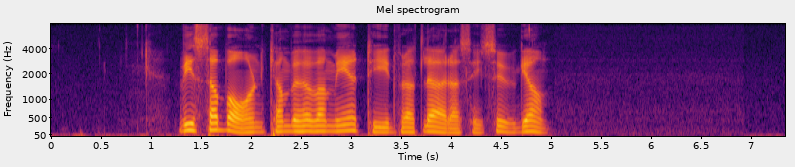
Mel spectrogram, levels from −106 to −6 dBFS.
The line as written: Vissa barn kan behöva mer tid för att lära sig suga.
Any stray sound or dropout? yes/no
no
